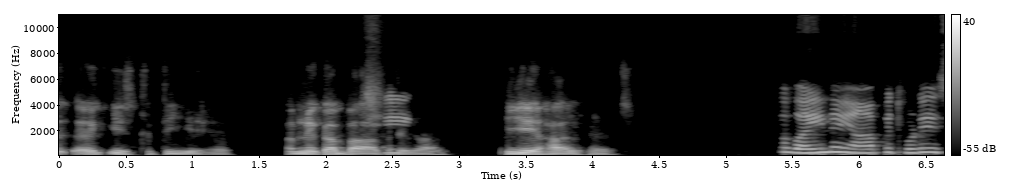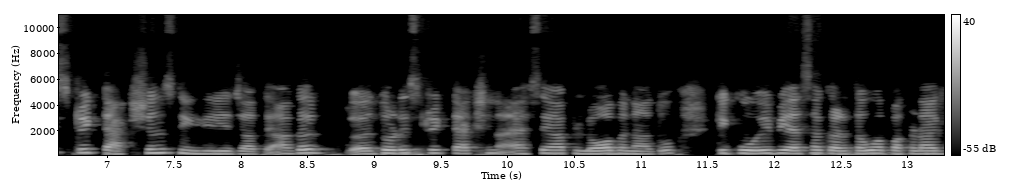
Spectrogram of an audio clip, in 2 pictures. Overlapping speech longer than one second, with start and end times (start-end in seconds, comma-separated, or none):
none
